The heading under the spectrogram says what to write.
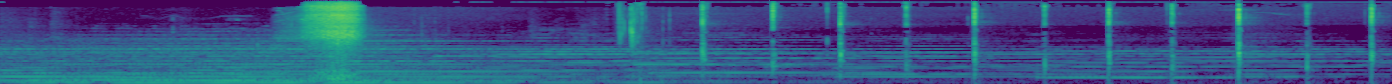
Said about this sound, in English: You hear a clock ticking along in perfect rhythm with the sea of stars.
